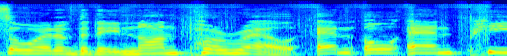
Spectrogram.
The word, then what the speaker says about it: Nonpareil: been pronouncing it improperly some of us have been saying non-parallel but it's non-perel all right good morning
